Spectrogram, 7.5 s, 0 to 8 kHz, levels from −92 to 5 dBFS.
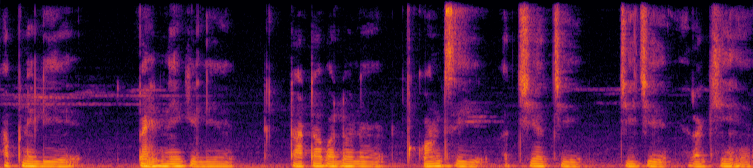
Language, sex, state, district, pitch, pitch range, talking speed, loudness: Hindi, male, Chhattisgarh, Raipur, 110 Hz, 105-115 Hz, 120 wpm, -19 LUFS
